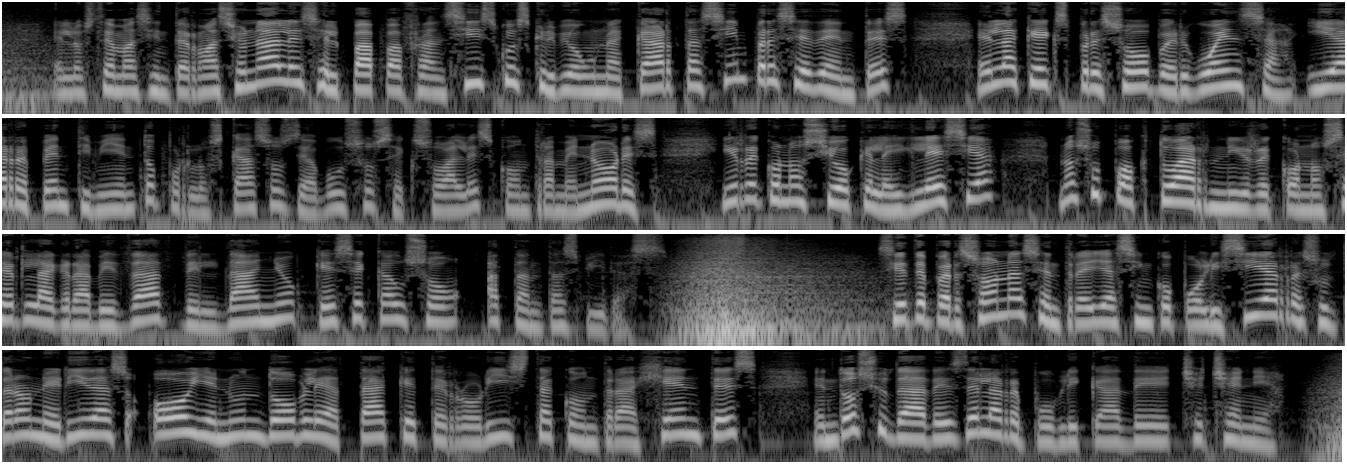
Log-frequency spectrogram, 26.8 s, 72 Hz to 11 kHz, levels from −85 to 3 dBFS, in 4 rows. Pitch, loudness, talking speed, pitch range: 220 Hz, -27 LUFS, 160 wpm, 190-245 Hz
